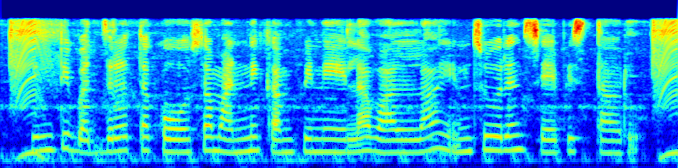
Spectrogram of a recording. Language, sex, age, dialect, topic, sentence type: Telugu, female, 25-30, Southern, banking, statement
